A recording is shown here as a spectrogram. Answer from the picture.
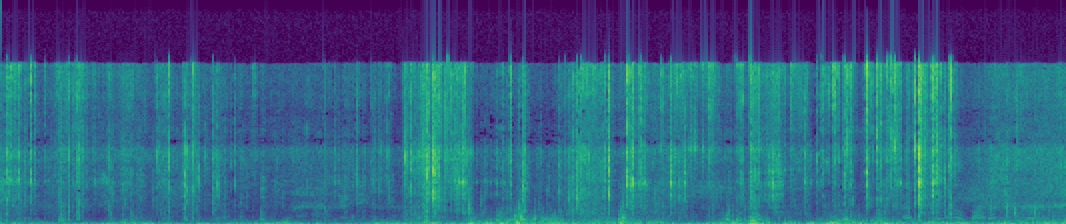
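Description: Low, steady wind rumble on the microphone, with faint voices of people talking in the background and a few light clicks.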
